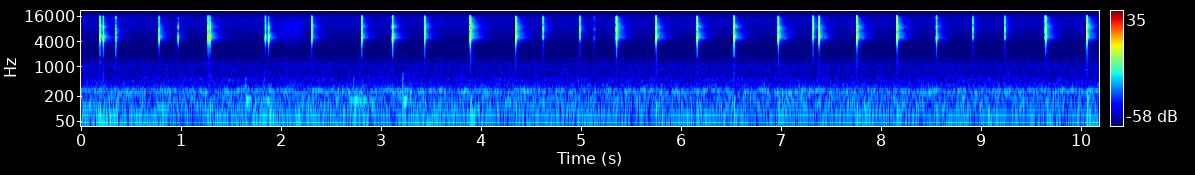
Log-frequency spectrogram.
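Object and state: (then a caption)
Metal cosmetic jar lid. Long nails tap and scratch the shiny gold metal lid of a small cosmetic jar, producing a slow, steady series of about 28 sharp, bright clicks. Each click dies away almost instantly over a low, steady background hum.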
